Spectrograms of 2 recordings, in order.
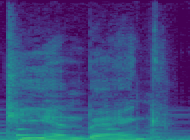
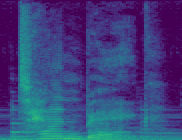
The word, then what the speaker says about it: TN Bank: TN Bank? Nope. Tin Bank? So what is it? 10 Bank. 10, as in Tennessee, right here where all our banking decisions are made.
